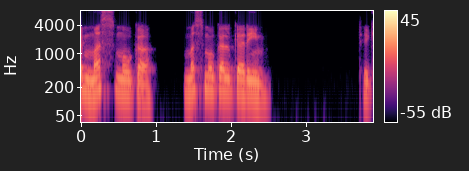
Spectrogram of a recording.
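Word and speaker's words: ما اسمك: इसमें अलिफ साइलेंट हो जाएगा। तो इसको पढ़ेंगे मस्मुका, मस्मुकल करीम।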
